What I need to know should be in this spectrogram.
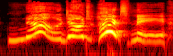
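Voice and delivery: loud, slow, high frightened cry; dramatic scared plea. Retold or imitated. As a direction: beg in a hammed-up trance terror. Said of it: "sounds very dramatic, but also very scared".

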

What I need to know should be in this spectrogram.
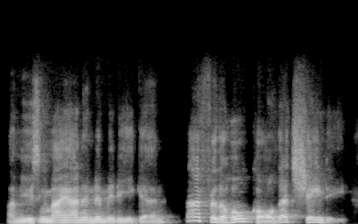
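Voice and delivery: ordinary delivery

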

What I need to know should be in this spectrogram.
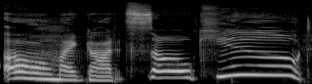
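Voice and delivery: long drawn-out gush, rising high on cute; gushing delight. Real, not acted. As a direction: swoon over it, stretching every word. Gushing over a cute scene.

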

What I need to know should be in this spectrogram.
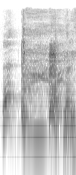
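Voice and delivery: dry unvoiced cough; coughing fit. Real, not acted. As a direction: cough hard, clearing the chest. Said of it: "Still coughing".

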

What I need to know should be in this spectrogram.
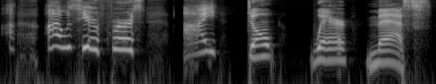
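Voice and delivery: whiny ranting voice pitched far up; mocking freak-out customer. Mocking a YouTube freak-out customer in a store, high whiny rant. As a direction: imitate a convenience store customer melting down, high and strained. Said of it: "It's like".

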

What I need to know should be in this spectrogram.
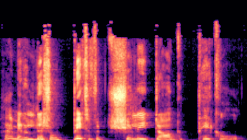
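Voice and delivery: very high, halting British gentleman; Tails. Acted. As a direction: draw it out as a hammed-up British gent. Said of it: "He sounds like a distinguished old British gentleman".

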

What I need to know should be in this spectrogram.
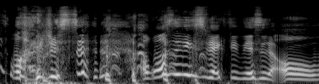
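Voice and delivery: high, laughing disbelief. Real, not acted. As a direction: laugh through the words. Laughing while telling.

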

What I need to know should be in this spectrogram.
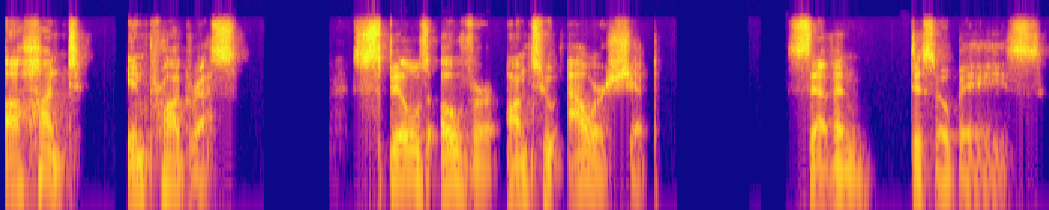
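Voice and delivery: slow, measured poem reading; haiku recital. Shown as a demonstration. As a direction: read the haiku slowly and evenly. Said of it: "my haiku for Prey".

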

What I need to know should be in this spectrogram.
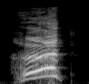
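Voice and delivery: high, loud barked grunts like Link; mocking the Foot Clan leader's grunting shouts; aggravated grunting shouts. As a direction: grunt out each word as an angry shout. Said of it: "Link only speaks in grunts".

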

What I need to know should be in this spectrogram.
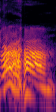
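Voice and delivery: loud imitated car engine rev; engine roar. Preacher showing off a souped-up car, roaring engine noise. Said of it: "makes a big roaring sound".

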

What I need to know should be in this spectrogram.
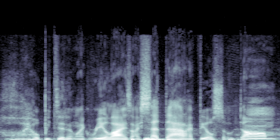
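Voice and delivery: soft, low mumble to himself; quietly cringe at your own words; muttered self-conscious aside; embarrassed inner thought. Retold or imitated.

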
